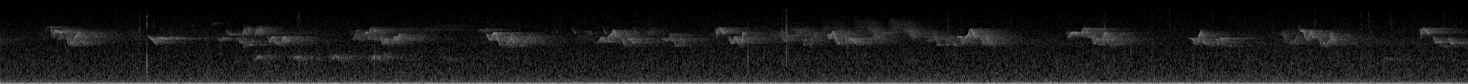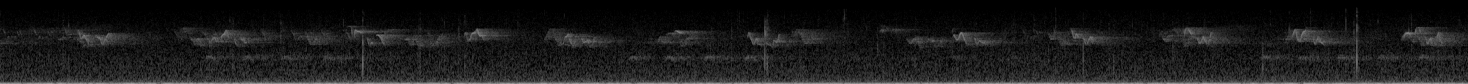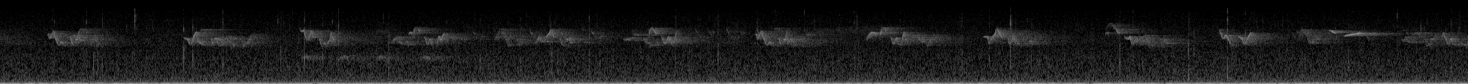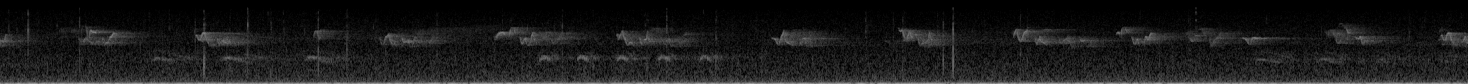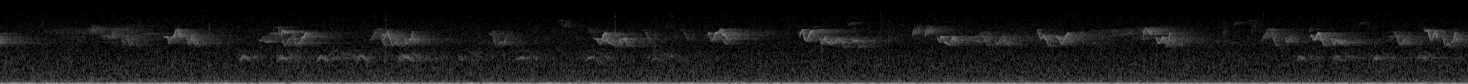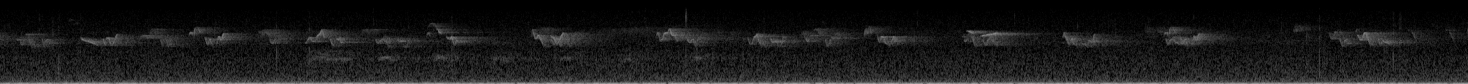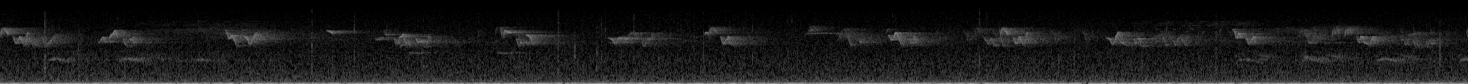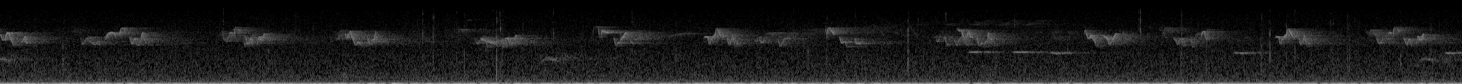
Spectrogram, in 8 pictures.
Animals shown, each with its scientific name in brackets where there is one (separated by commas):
Ovenbird (Seiurus aurocapilla), Black-and-white Warbler (Mniotilta varia), Blue Jay (Cyanocitta cristata), American Crow (Corvus brachyrhynchos), Eastern Wood-Pewee (Contopus virens), Red-eyed Vireo (Vireo olivaceus)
